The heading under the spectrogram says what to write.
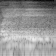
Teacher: En una palabra como colibrí, la sílaba tónica es bri. Las sílabas tónicas son las que suenan más, las que tienen la mayor fuerza.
